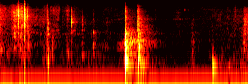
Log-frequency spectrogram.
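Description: A few light knocks and clinks of tools or hardware being handled: two close together near the start and one more a little over a second in.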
